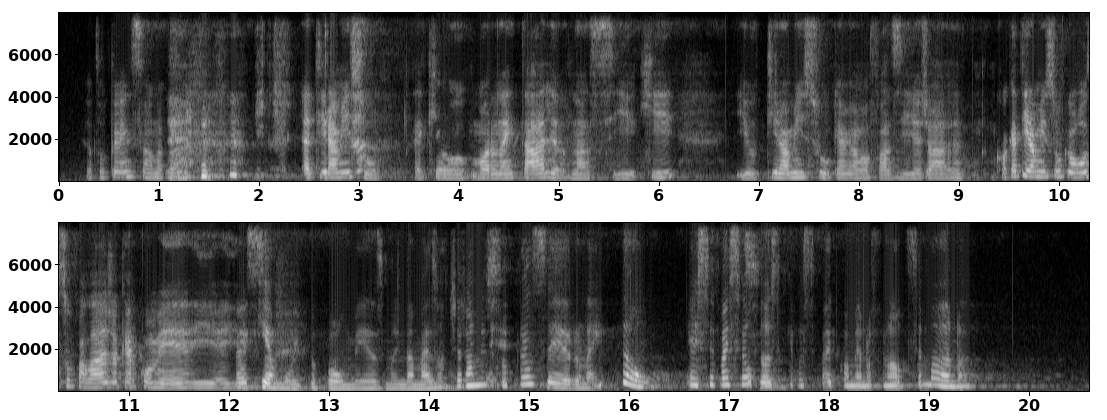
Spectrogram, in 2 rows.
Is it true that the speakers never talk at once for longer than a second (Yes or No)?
Yes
